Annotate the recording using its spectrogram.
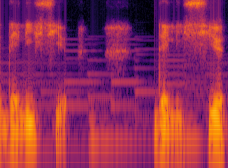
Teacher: Al final siempre viene l'accent prosodique, ¿no? El acento prosódico al final.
